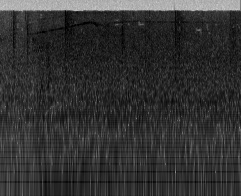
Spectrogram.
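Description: A Mercedes-Benz six-wheel truck in SnowRunner letting out a loud, steady hiss of air from its handbrake release, close and continuous over a low engine rumble.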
